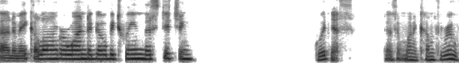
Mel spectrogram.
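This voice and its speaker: A woman speaks at a moderate pace with medium pitch, ordinary pitch variation, and long, frequent pauses. Her tone is dark, mellow and somewhat breathy, with a dry, close sound, no echo and a quiet background. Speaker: guest quilter. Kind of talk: casual chat while stitching. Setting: video call.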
